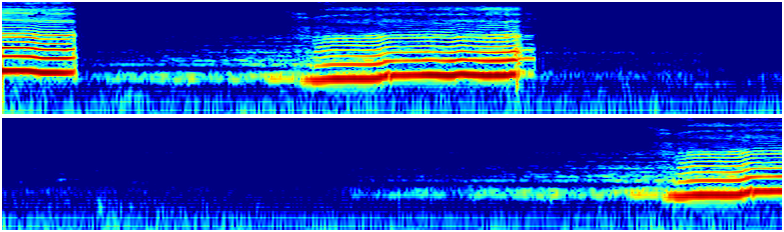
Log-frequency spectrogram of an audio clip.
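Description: A dry, unprocessed singing voice in short sung phrases with pitch slides, separated by silence; close, clean and without echo.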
